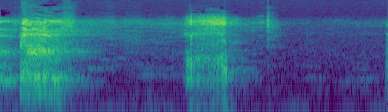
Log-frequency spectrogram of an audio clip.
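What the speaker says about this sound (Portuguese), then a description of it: "Se eu tiver dando tosse no meio do vídeo, desculpa." Two separate coughs from a person with a cold, close and fairly loud, with a short quiet gap between them and a faint throat catch after the second.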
